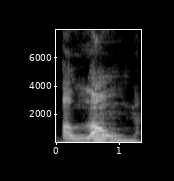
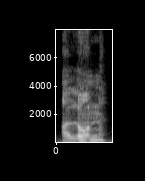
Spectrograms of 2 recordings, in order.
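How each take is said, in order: First: The o is a long, gliding 'oh' sound. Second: The o is a short, pure Spanish-like vowel. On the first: The speaker calls it right. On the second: The speaker calls it wrong.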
